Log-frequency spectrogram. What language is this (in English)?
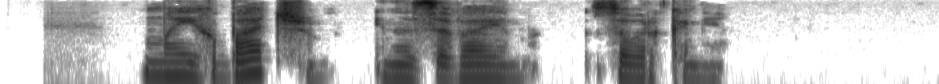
Belarusian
